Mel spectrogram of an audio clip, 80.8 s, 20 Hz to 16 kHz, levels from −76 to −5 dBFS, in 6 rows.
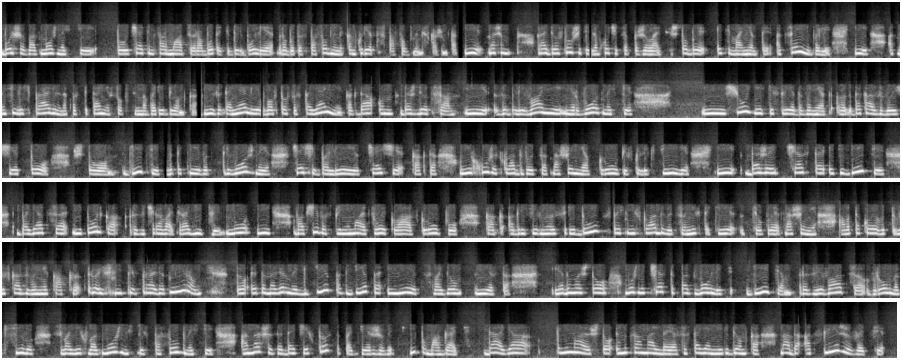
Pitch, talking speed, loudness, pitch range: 235 Hz, 105 wpm, -14 LUFS, 215-265 Hz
